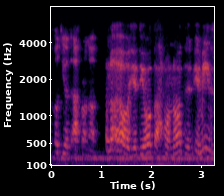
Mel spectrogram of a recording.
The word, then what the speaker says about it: Ahronot: Yediot yahronot. No, wait, you're saying it wrong now. So no, you said the second word wrong. So the first word is Yediot. Yediot Ahronot. Ahronot, not yahronot. Not Yahronot, Ahronot.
